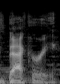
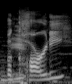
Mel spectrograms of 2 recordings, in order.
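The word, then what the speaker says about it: Bakari: It's actually bachary. Broccoli. Oh, is it? My apologies. Me and my pronunciation. Bikardi. B A K A R I. Not like the rum.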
